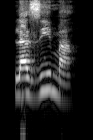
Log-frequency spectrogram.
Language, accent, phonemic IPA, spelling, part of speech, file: Swahili, Kenya, /ˈlɑ.zi.mɑ/, lazima, noun, Sw-ke-lazima.flac
- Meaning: necessity, must, obligation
